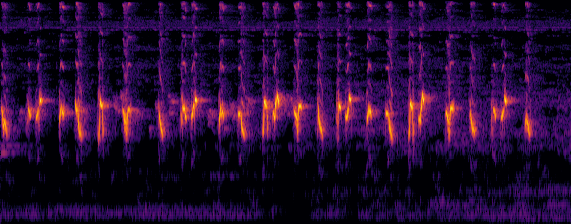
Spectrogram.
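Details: Female yellow-vented bulbul, breeding condition, calling a male as lure audio: long, steady chattering sequence of loud, clear, down-slurred chirps, roughly three per second, over low rumble.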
